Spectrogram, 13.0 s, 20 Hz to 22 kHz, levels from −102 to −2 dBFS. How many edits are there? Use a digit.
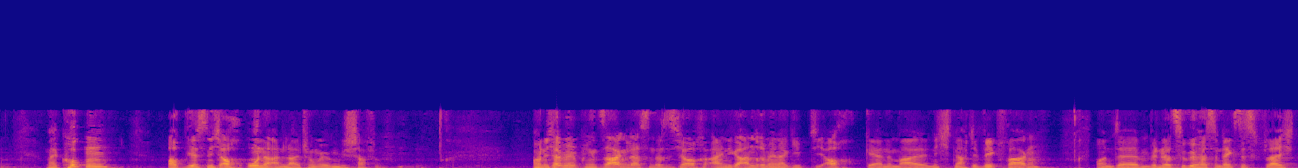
1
